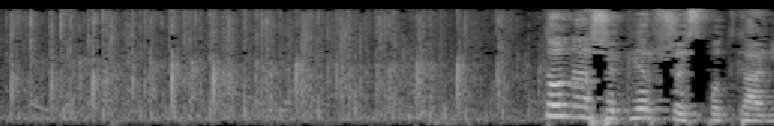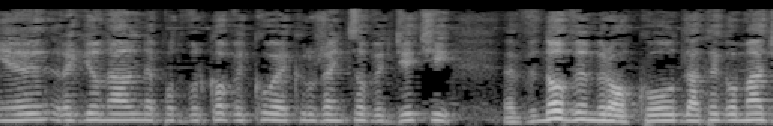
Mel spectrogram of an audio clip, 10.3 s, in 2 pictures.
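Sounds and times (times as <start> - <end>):
audience applause: 0.0 - 4.0
speech: 3.6 - 10.3.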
